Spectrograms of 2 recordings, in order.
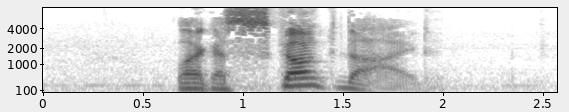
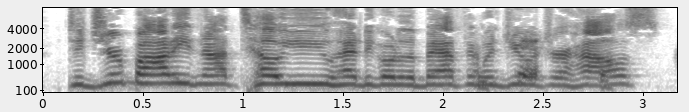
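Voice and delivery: fast incredulous scolding; 6 semitones higher, faster than usual. Retold or imitated. Son scolding mother about her bathroom habits, fast high incredulous. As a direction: rattle it off at her.

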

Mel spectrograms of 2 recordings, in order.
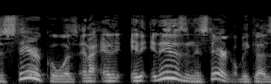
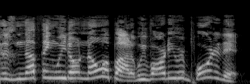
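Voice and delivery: raised mock reply; 8 semitones higher than usual. Media answering Trump's complaint, raised mock reply. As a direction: fire back at Trump in a raised voice. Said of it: "They said".

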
